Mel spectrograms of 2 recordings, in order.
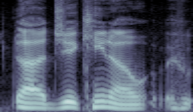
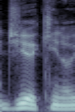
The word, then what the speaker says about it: Giacchino: And Michael Giacchino, I say Giacchino, you guys were saying Giacchino. I don't know what happened to that other syllable there, but regardless, I'll tell you what I thought.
